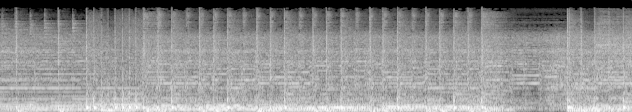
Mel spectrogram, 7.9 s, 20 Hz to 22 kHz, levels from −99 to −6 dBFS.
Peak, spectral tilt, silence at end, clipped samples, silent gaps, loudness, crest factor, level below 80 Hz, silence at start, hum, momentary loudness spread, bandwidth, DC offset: 0 dBFS; -5 dB/octave; 0 s; under 0.1%; none; -13 LUFS; 12 dB; -22 dBFS; 0 s; none; 4 LU; 16.5 kHz; under 0.1%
